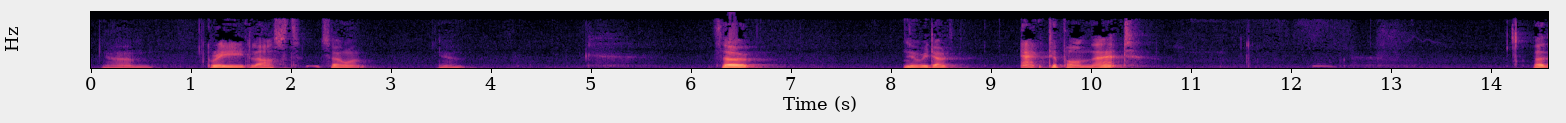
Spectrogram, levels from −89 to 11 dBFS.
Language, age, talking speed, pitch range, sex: English, 50-69, 60 wpm, 100-120 Hz, male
